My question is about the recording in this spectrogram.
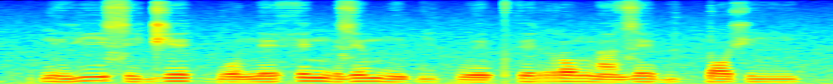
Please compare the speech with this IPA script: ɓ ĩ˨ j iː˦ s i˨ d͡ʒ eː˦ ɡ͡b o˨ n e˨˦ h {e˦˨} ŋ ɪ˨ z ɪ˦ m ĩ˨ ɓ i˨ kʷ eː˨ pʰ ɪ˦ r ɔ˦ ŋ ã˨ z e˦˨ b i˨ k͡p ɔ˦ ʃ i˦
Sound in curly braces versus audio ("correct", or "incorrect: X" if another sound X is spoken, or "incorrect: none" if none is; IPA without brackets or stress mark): incorrect: e˦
